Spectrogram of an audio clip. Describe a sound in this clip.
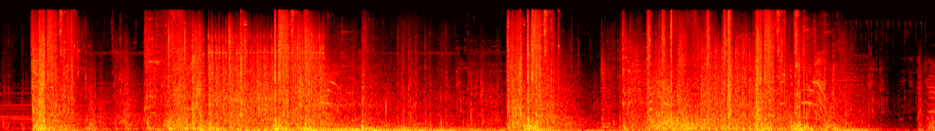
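Gunfire and explosions from a video game crash loudly.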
